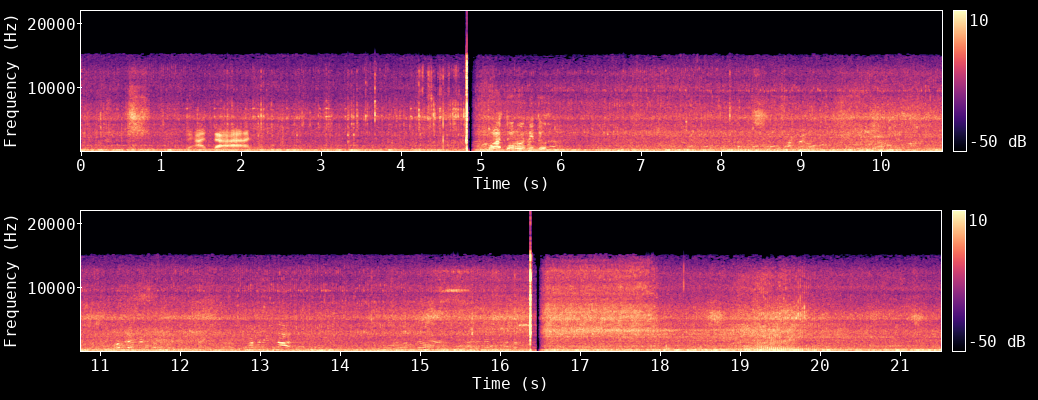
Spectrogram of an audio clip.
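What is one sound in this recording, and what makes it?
Wind rushes and buffets against the microphone while riding.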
